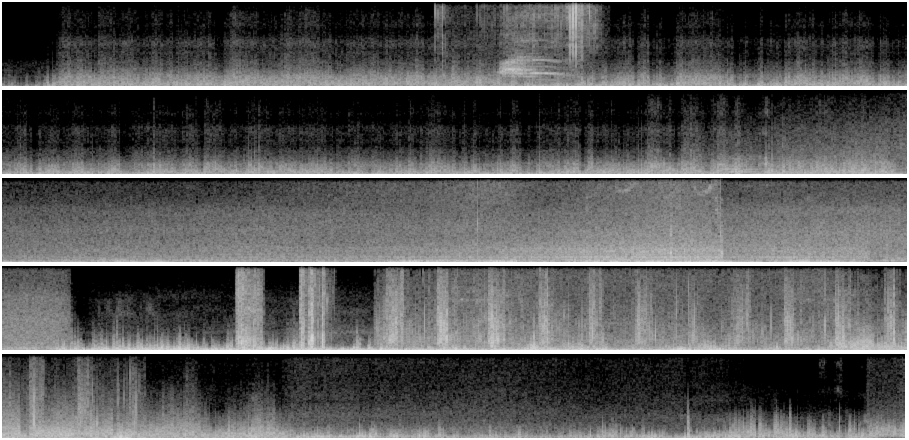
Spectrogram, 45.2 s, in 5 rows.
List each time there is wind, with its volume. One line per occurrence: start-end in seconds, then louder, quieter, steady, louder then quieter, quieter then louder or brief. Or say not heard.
0.0-45.1 louder.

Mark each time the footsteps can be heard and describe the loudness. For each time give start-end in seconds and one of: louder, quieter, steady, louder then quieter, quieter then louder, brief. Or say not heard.
29.4-38.2 quieter.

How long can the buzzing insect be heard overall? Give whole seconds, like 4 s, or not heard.
11 s.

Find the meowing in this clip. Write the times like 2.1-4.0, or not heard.
4.3-6.0.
